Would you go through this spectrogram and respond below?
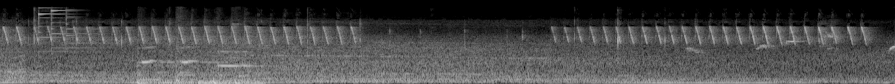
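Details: Bren cigun cicada in the undulating bergelombang style, for songbird tutoring: pulsed buzzy trains that stop for about two seconds and return, with low rumbling noise and a few soft whistled bird notes between.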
